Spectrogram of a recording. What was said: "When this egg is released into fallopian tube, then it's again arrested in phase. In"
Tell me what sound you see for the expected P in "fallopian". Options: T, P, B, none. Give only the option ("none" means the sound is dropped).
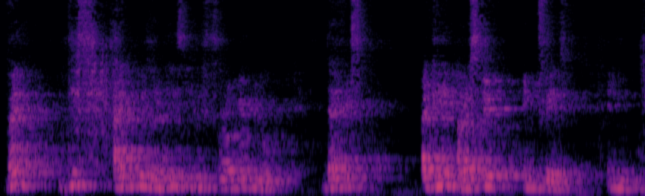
none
